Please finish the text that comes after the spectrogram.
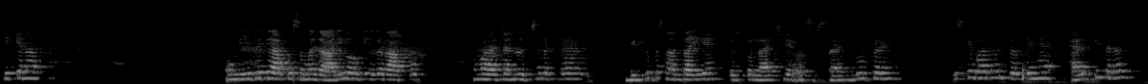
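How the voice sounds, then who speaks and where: A woman gives a phonics lesson in a room that rings with echo. Her voice sits a little high. She spells example words letter by letter and keeps asking "theek hai na" to check in. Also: moderate pace, long pauses, slight background noise. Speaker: English teacher.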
